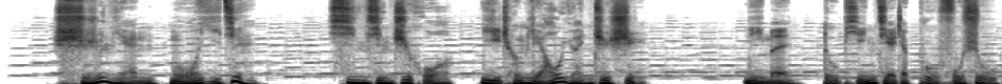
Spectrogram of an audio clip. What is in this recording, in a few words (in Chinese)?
品质广告低沉浑厚; 茅台王子酒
